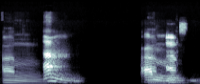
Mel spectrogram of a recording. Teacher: Ikhwan ketika kita menghidupkan membaca mim sukun maka dia tidak otomatis begitu kita rapatkan bibir hurufnya habis suaranya enggak tapi ada aliran sedikit suara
